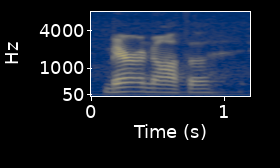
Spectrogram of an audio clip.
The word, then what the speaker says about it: Maranatha: And it has two pronunciations. Maranatha as a word together. So Maranatha means come, Lord. Okay. If you take and you, there's another way which it can be done both ways in this verse. It's interesting because it really doesn't matter to a certain extent, because the other way is Maran or mera, and then nata. So it splits it. And so that's the other pronunciation.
